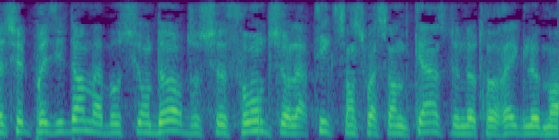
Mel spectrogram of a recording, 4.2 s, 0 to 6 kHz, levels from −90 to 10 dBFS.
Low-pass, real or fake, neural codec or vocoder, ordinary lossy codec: 5.4 kHz; real; none; none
